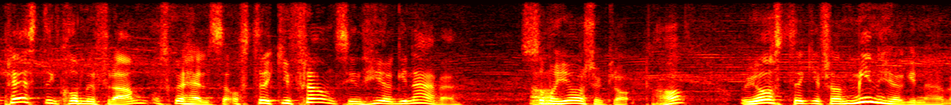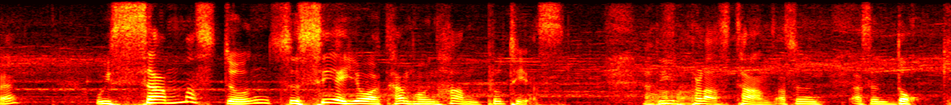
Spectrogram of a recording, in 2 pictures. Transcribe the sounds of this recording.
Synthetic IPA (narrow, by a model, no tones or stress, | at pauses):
pʰɾɛst̪ənkʰɔmːəɾfɾamːɔskaɦɛlsaʔɔst̪ɾɛkːəɾfɾamːsɪnɦøːɡənɛːvə | sɔmhanjœːʂɔkʰlɑ̰ːʈ | ɔjɑːɡst̪ɾɛkːəɾfɾamːɪnhøːɡənɛːvə̰ | ɔɪsamːast̪ɵnd̪sɔseːɾjɑːɡat̪hanɦaɾɛnhand̪̚pʰɾʊt̪ʰḛːs | d̪ɪpʰlast̪hana̰lsɔɛn | alsɔɛnd̪ɔkː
